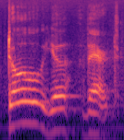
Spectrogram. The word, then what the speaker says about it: Dooyeweerd: But the double O here is not do, as so it's do. It's a long O. Dooyeweerd.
